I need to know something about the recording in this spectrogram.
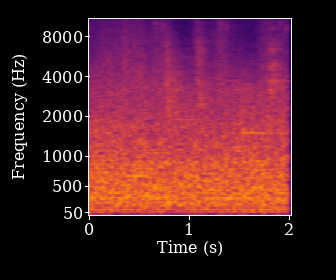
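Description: Audience applauding: a dense, steady clatter of many hands clapping that cuts off suddenly.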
